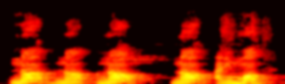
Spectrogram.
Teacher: ज्या व्यंजनांचा उच्चार नाकातनं केला जातो त्या व्यंजनांना अनुनासिके असे म्हणतात.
